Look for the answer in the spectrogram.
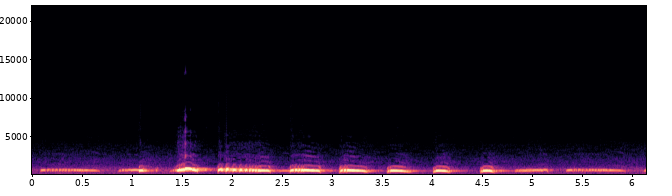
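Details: Spotted dove multi-coo song used as a tutor recording for caged birds: a steady chain of low, rounded coos, about two per second, some louder and slightly buzzy, delivered in a continuous run.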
